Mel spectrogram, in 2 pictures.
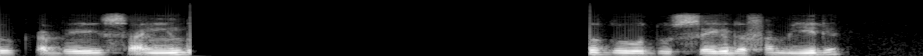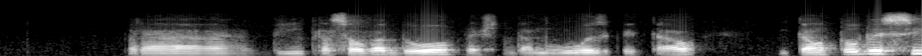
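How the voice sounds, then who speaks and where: A man's voice: mid-range voice, warm tone, breathy edge, muffled recording. A man from Bahia, talking as an interview guest about his path as a music educator, reflective and full of fillers and restarts. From Brazil, Bahia. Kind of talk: casual interview talk.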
